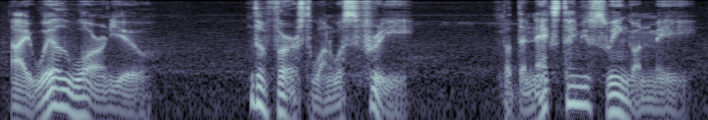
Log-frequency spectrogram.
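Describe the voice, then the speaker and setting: A man playing a suave, teasing mafia boss in an ASMR audio roleplay, flirtatious with a faint edge of menace and an unhurried manner. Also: rumbling low, gravelly, slight background noise, heavily acted.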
